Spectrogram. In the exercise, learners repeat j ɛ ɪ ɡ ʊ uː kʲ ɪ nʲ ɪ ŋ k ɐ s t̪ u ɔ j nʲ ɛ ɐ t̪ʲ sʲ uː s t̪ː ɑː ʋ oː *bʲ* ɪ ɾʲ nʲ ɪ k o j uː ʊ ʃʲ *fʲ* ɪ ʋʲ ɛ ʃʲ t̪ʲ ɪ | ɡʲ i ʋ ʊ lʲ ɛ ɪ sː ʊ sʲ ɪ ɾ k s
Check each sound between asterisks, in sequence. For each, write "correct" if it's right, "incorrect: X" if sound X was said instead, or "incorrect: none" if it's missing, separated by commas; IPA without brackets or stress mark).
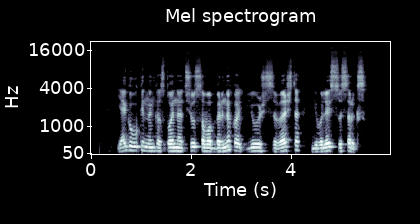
correct, incorrect: sʲ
